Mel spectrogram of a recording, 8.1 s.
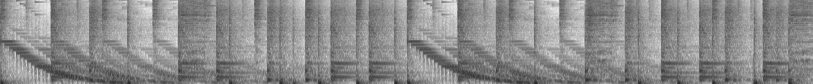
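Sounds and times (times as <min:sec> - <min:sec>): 
glissando: 0:00.0 - 0:02.9, 0:04.1 - 0:07.1
lounge music: 0:00.0 - 0:08.1.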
